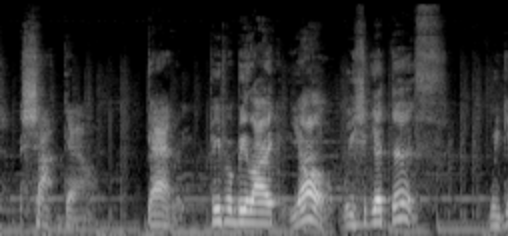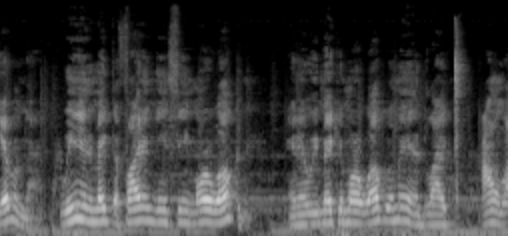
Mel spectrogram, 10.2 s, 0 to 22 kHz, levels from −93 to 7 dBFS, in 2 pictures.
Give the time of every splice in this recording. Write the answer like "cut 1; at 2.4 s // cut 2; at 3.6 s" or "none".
cut 1; at 5.5 s

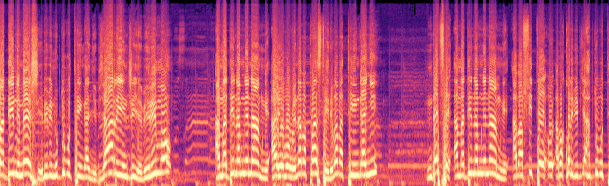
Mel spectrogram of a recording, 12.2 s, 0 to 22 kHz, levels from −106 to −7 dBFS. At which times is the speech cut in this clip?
none

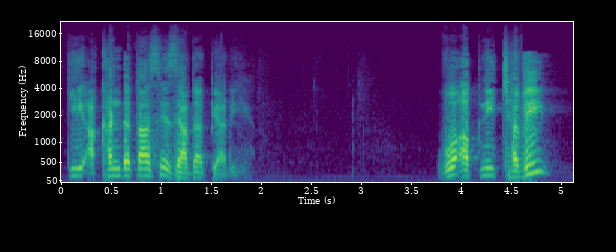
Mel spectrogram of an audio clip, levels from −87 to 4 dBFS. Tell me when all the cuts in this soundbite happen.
none

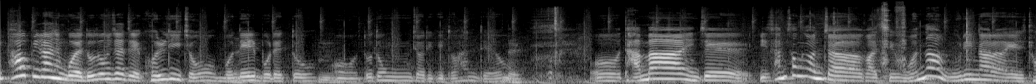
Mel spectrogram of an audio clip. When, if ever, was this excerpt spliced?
none

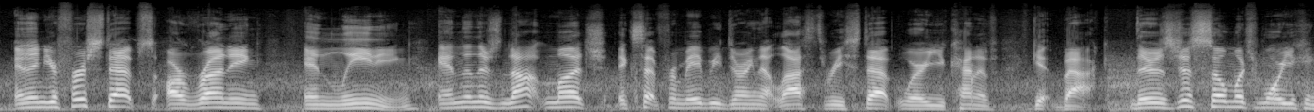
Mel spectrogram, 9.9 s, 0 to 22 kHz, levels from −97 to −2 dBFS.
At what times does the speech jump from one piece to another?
cut 1; at 3.1 s // cut 2; at 8.3 s

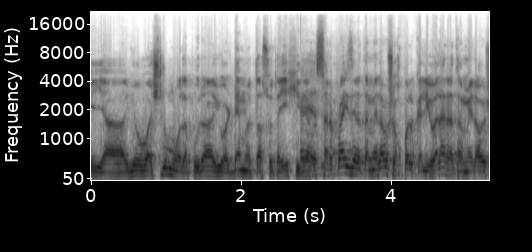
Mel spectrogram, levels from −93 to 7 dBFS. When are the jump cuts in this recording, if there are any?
cut 1; at 2.9 s

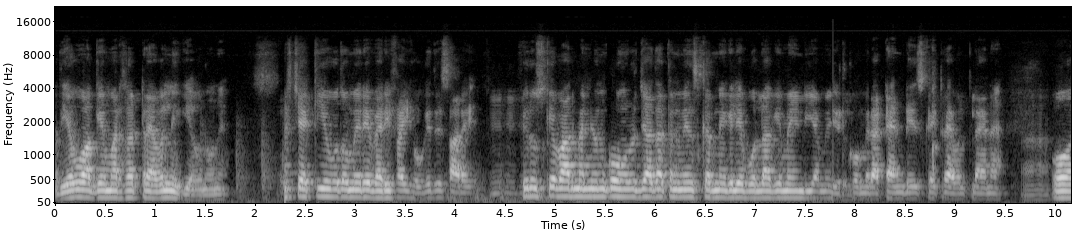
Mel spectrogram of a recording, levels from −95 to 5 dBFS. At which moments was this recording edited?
cut 1; at 2.4 s // cut 2; at 7.8 s

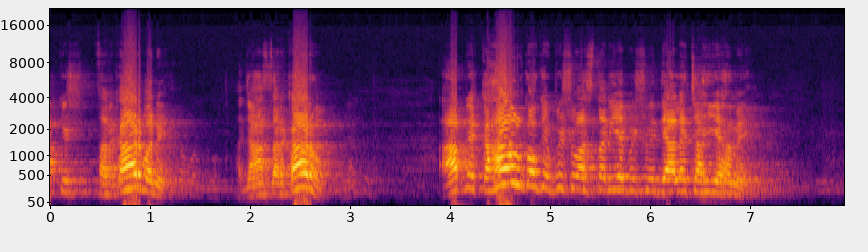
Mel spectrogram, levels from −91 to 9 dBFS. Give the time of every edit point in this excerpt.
none

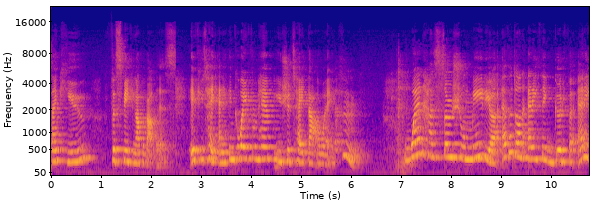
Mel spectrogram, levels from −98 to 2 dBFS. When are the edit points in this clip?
cut 1; at 2.4 s // cut 2; at 5.7 s

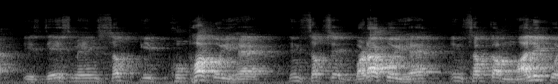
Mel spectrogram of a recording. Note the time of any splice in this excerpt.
none

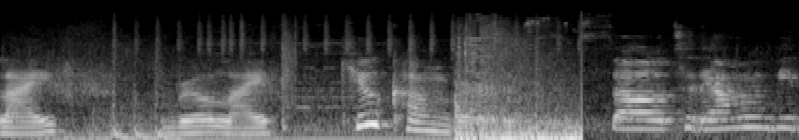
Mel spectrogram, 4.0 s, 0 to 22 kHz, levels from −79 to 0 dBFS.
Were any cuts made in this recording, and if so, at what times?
cut 1; at 2.9 s

